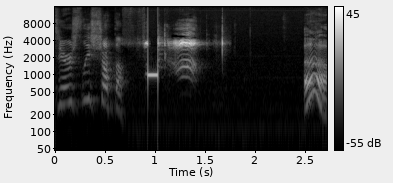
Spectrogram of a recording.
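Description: A voice speaks faintly through a phone.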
